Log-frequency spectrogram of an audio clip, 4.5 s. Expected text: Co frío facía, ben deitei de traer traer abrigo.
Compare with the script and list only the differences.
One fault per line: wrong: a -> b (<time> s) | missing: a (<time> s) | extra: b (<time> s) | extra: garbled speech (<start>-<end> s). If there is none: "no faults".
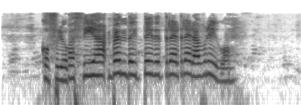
no faults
